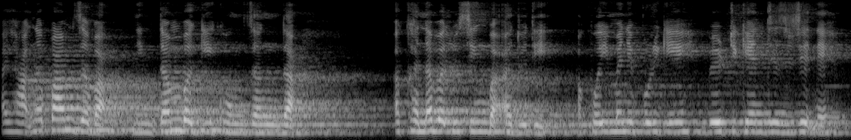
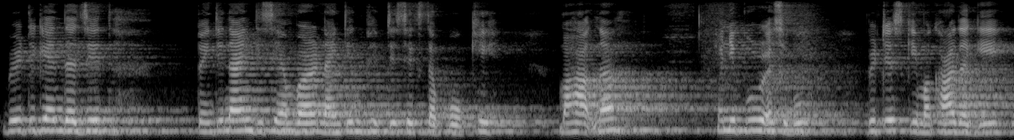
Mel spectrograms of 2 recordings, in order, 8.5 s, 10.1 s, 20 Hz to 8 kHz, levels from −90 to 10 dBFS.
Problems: echo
